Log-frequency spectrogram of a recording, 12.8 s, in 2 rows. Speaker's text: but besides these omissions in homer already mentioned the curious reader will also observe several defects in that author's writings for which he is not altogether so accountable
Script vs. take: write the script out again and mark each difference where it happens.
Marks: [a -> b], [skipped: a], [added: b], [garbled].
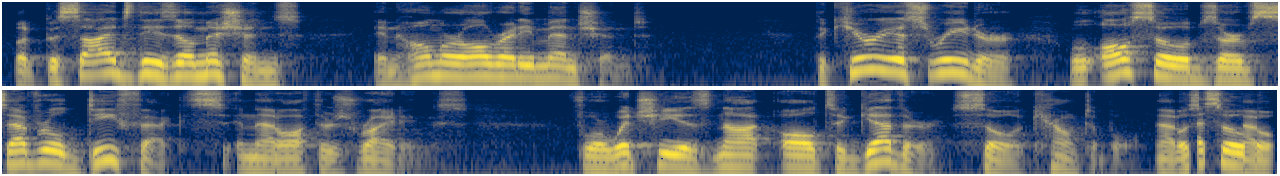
but besides these omissions in homer already mentioned the curious reader will also observe several defects in that author's writings for which he is not altogether so accountable [garbled]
